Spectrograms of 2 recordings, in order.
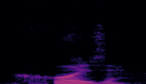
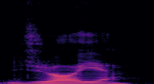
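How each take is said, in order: First: The j has a strong Spanish sound. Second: The j has a soft Portuguese sound. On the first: "en español decimos joya" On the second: "a diferencia del portugués que es J"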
